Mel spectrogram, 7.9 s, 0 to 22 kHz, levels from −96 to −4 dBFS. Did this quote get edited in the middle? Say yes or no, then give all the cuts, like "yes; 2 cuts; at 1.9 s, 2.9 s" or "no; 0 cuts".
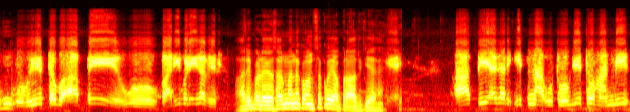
yes; 2 cuts; at 3.0 s, 4.9 s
